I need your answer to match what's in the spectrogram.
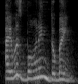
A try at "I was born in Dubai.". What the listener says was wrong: Correct. I was born in Dubai, not in Qatar or anywhere else.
